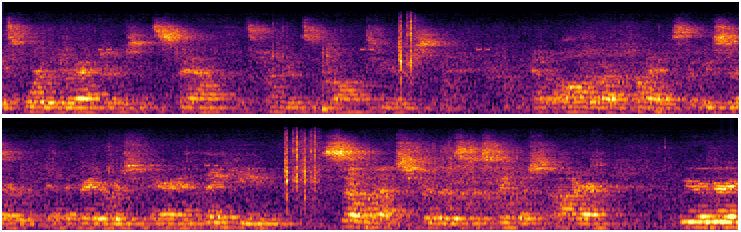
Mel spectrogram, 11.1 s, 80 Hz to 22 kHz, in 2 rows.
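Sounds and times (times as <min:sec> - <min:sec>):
person speaking: 0:00.0 - 0:03.4
camera shutter clicks: 0:07.6 - 0:08.0.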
